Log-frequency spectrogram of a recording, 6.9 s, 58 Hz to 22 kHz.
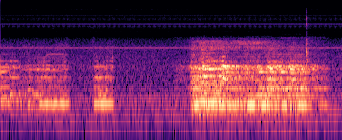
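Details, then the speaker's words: RETRA 333 AM/FM valve radio after repair, tuned on medium wave then long wave: music and voices clear with no crackles or pops; clean reception, confirming the replaced valve was the fault. "as you can see absolutely no crackles at all just to show it's definitely the valve that was at fault"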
